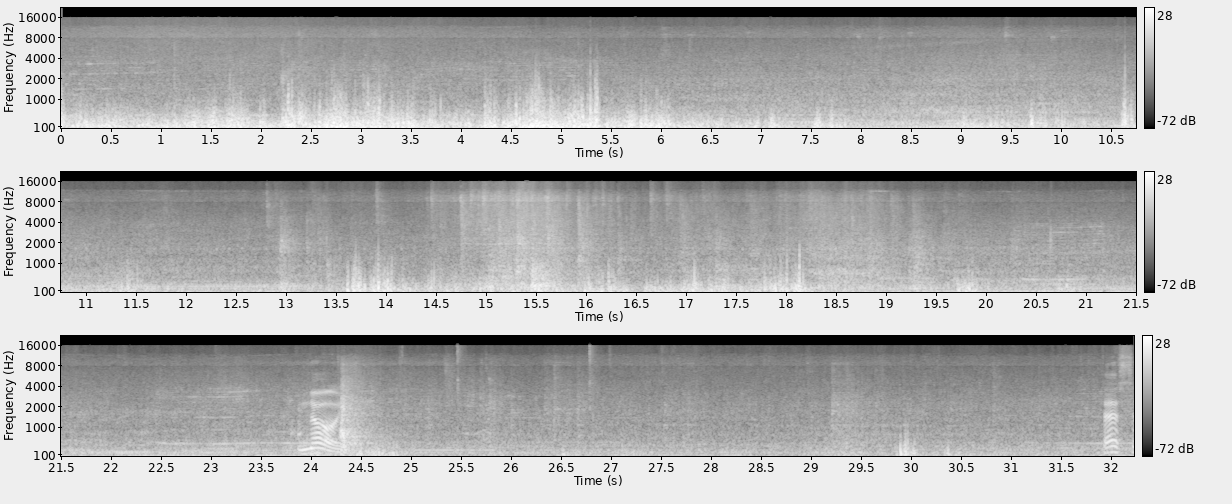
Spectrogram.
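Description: Wind buffeting the phone's microphone, loud for about the first six seconds, then easing to a quieter outdoor background once out of the wind.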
